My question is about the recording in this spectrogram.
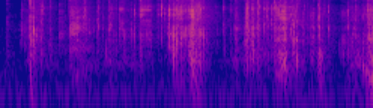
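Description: Foil wrapper of a Pokémon Fusion Strike booster pack being crinkled and torn open by hand: a quick run of irregular crackles.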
